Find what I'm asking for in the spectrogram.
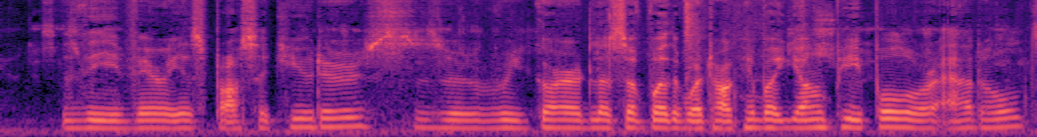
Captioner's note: speaking French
